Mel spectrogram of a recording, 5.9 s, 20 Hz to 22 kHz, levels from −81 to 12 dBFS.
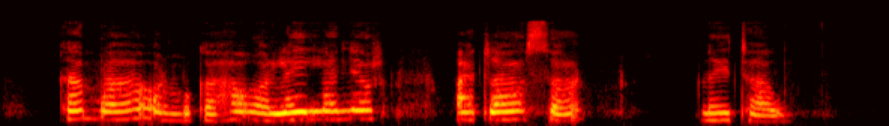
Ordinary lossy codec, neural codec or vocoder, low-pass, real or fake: none; codec, 24 kHz, 3 kbps, HILCodec; 10.8 kHz; fake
